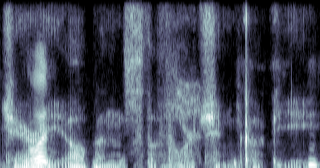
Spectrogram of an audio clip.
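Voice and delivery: hushed, breathy ASMR-style whispered narration. Narrating the scene, the speaker slips into mock asmr narration. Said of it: "I can do my ASMR narration".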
